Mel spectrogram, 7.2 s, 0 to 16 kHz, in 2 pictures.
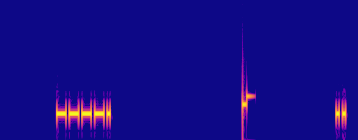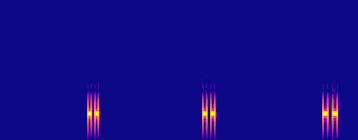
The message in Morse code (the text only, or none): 9 IIII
